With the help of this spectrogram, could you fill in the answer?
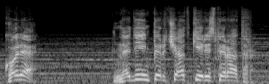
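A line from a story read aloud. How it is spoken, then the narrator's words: Shouted. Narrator (Russian): крикнул профессор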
